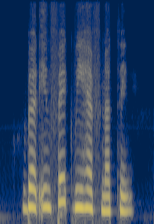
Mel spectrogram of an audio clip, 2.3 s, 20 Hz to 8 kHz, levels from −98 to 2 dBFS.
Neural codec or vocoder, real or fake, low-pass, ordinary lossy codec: codec, 16 kHz, 0.5 kbps, X-Codec, HuBERT features, trained on LibriSpeech; fake; none; none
